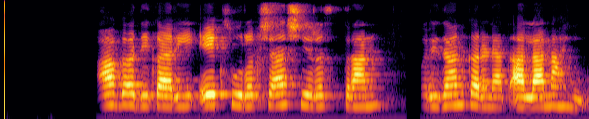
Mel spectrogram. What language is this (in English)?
Marathi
